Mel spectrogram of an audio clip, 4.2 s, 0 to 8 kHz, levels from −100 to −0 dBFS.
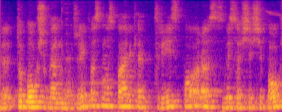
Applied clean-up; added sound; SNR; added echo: neural separator model SepFormer DNS4.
